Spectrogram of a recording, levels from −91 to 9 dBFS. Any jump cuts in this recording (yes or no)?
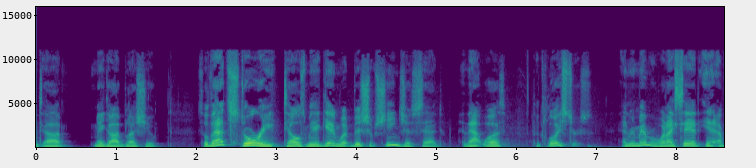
no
